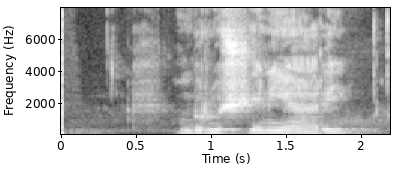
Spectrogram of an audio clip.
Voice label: "mbruscinjari", Calabrese; cucina calabrese; Glossario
